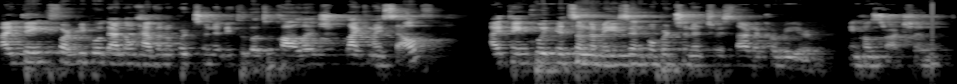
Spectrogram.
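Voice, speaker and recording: A middle-aged woman from Brazil with a Brazilian accent, giving an informal, animated motivational talk on stage in a large room. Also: medium pitch, normal speed. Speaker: invited event speaker. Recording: echoey hall.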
